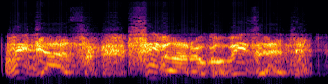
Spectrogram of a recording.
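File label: Hungarian damaged water mood high, speech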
